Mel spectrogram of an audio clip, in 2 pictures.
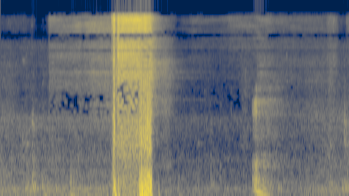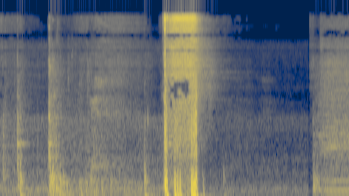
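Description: Two short blasts of compressed air from a blow gun, about five seconds apart, fired into the bore of a hydraulic cylinder to push the piston out against its return spring.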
